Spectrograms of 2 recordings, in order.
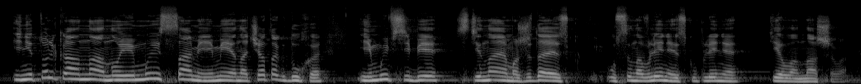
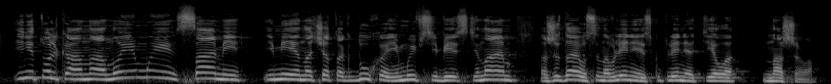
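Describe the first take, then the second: No difference in how they are said.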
